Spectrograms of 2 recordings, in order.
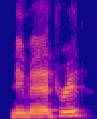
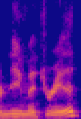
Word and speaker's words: New Madrid: Mystery Lake, Operation Rain Tree, New Madrid, or New Madrid, depending on how you want to pronounce that.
